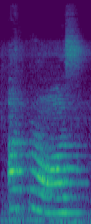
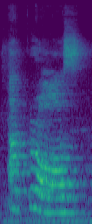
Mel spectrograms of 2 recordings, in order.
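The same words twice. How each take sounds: First: It is said in a simple, literal reading. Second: It is said in the standard pronunciation. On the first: The speaker calls it wrong. "We can read it in easy style" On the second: The speaker calls it right. "So its correct pronunciation is"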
